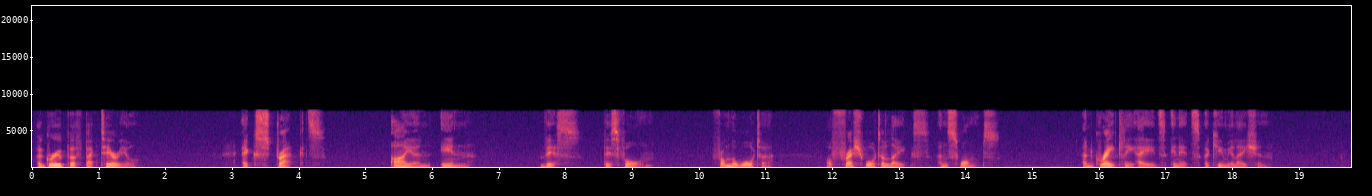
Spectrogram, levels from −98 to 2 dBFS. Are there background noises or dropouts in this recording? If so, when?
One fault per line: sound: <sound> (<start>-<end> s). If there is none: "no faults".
no faults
